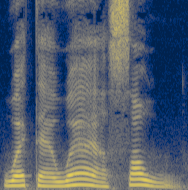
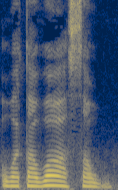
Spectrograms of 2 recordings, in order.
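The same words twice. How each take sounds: First: The t and w sounds are light and thin. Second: The t and w sounds are heavy and emphatic. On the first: The speaker calls it right. "le ta et le waw et les waw sont amincis" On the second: The speaker calls it wrong. "on ne dit pas wa tawasaw"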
